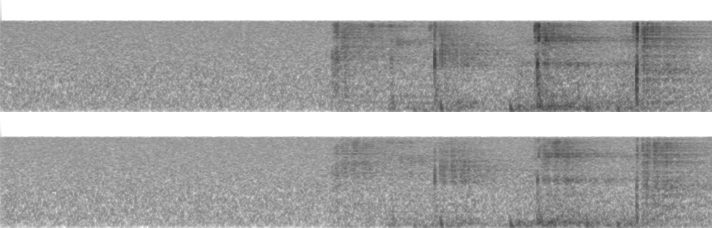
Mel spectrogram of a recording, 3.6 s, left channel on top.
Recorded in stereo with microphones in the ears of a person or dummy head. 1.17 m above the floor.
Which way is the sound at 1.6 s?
35° left (ahead or behind).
